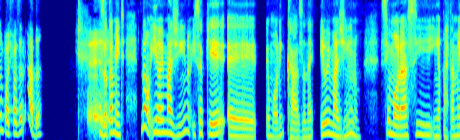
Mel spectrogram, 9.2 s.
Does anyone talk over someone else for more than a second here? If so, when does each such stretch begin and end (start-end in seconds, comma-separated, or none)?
none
